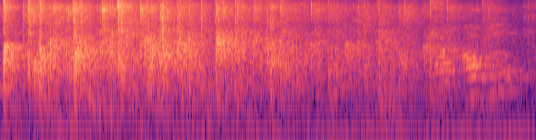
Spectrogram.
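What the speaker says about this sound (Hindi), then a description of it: "उनके लिए तालियां" Audience applause at a Hindi art event, a steady crowd clapping through the whole stretch with a dense, even texture, a voice faintly audible near the end.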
